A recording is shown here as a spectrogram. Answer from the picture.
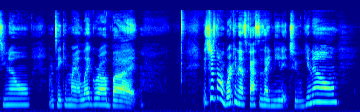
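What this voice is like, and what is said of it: Slightly nasal, congested voice. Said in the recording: “I sound a little nasally”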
